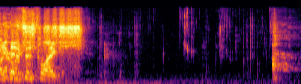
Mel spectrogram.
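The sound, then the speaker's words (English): A loud crunch as a woman bites a crisp pickle, followed by quiet wet chewing clicks and a second sharp crunch near the end. “She's gonna go in for another crunch.”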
